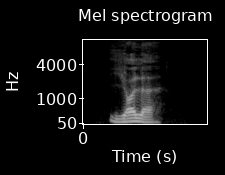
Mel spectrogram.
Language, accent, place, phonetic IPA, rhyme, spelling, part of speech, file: German, Germany, Berlin, [ˈjɔlə], -ɔlə, Jolle, noun, De-Jolle.ogg
- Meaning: dinghy (small boat)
